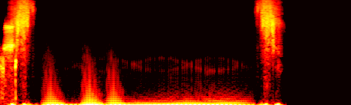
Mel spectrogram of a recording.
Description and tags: Laser Sword (Ignition/Waving/Putting Away)
Quick audio sequence of a lightsaber-like weapon being ignited, waved around, and being put away. Originally created for a parody sketch.
humming, laser, hum, fi, up, techno, fire, saber, woosh, swing, parody, weapon, light, sci, lightsaber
